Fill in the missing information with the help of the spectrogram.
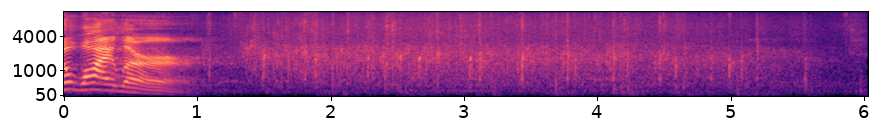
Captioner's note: audience cheering and applauding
